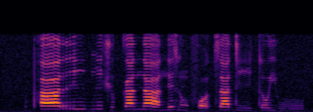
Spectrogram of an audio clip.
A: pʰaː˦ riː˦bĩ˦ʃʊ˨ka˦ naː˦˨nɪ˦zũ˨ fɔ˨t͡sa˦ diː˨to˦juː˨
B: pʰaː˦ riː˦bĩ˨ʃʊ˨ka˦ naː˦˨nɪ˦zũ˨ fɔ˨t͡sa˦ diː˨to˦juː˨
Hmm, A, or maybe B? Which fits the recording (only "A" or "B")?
A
